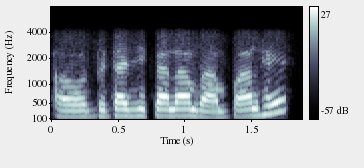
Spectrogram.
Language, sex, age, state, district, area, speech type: Hindi, male, 45-60, Uttar Pradesh, Sitapur, rural, conversation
